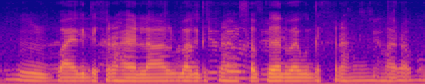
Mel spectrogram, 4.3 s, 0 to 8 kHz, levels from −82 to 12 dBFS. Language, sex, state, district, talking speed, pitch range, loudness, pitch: Hindi, male, Chhattisgarh, Balrampur, 210 wpm, 125-135 Hz, -17 LUFS, 125 Hz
